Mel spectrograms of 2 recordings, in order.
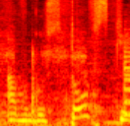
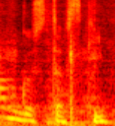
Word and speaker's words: августовский: Возьми за правило не августовский, а августовский. Данное правило следует использовать, говоря лишь о летнем месяце.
